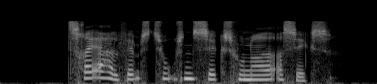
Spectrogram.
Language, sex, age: Danish, female, 21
